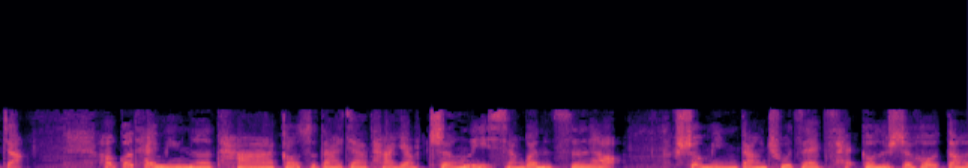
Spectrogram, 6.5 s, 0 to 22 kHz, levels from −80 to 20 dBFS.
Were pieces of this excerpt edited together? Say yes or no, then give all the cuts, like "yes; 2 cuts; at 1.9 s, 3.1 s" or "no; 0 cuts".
yes; 1 cut; at 5.5 s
